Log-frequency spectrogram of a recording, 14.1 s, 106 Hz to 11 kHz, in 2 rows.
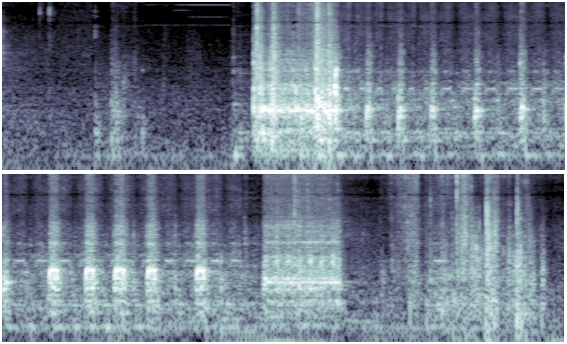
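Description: Epson EcoTank ET-2870 inkjet printer starting a test-page print job. After a few quiet seconds there is a short mechanical whir, then a run of short clicks and ticks at about two a second. A second brief whir follows, then a few faint ticks near the end.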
